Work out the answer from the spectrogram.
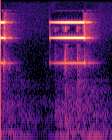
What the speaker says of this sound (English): That's my timer to finish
